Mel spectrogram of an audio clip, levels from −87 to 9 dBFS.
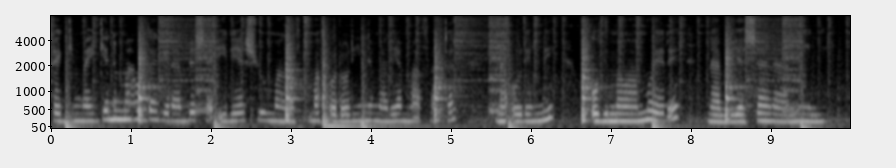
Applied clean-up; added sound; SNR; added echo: none; Drum kit; 2 dB; none.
